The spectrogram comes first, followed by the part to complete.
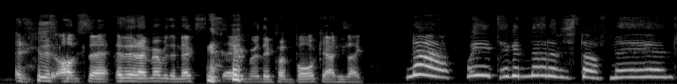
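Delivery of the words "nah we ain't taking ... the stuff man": very high-pitched, slow, drawn-out, dismissive tone. Retelling what the driver said the next day about the bulk, in a higher-pitched voice. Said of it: "the driver had like a higher pitched voice".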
